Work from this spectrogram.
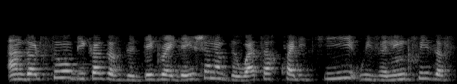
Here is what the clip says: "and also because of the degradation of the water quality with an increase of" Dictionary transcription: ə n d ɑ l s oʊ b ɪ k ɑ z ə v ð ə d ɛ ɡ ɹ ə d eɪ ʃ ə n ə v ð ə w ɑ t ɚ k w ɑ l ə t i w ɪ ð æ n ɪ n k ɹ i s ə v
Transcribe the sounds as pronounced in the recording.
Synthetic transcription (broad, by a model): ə n d ɑ l s oʊ b ɪ k ɑ z ə v ð ə d ɛ ɡ ɹ ə d eɪ ʃ ə n ə v ð ə w ɑ t ɚ k w ɑ l ə t i w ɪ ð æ n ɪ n k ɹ i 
